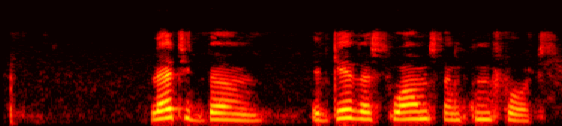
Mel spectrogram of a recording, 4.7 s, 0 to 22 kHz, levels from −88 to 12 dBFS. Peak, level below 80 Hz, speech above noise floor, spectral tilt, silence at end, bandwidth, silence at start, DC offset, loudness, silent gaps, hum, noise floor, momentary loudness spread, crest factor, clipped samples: -2 dBFS; -68 dBFS; 48 dB; -5 dB/octave; 0.15 s; 8.2 kHz; 1.25 s; under 0.1%; -21 LUFS; none; none; -69 dBFS; 14 LU; 20 dB; under 0.1%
